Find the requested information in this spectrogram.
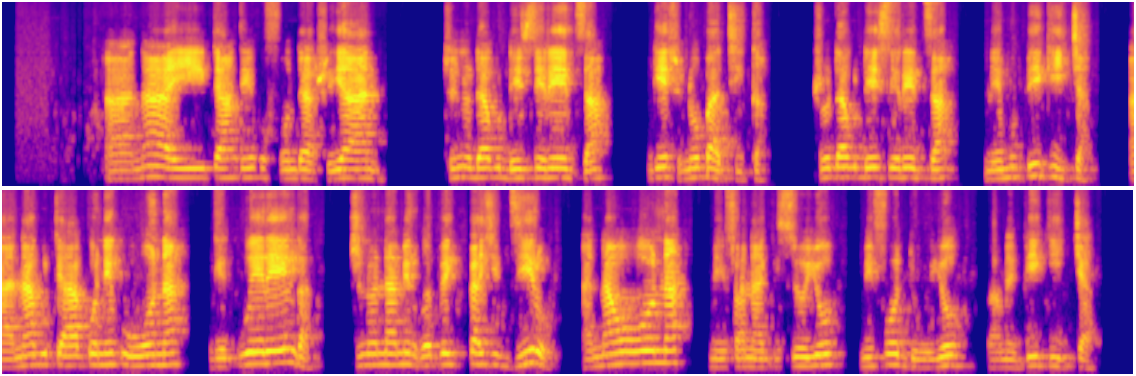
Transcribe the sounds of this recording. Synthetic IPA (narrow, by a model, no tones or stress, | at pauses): ɦanaiːtaŋɡek̬ufundaʐijana | ʐ̥ino̞ɗakuɗe̞se̞ɾe̞d͡za | ŋɡe̞ʐino̞ɓatʰiːka | ʐ̥no̞ɗakuɗe̞se̞ɾe̞d͡za | ne̞muɓikit͡ʃa | anakutiako̞ne̞kuona | ŋɡe̞kuwe̞ɾe̞ŋɡa | ʐ̥ino̞namirwapat͡ʃid͡ziɾo̞ | anaona | mifanakiso̞jo̞mifo̞dʱo̞jopamwepikiːt͡ʃa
